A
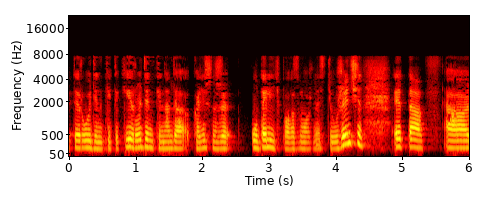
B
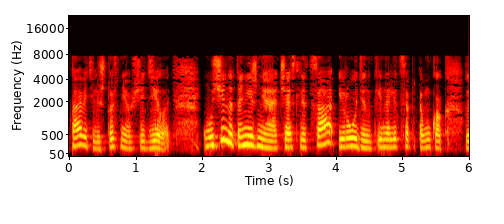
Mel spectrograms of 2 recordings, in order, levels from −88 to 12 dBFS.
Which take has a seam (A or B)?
B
